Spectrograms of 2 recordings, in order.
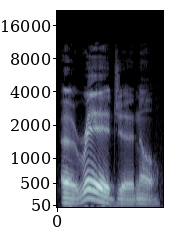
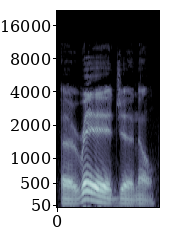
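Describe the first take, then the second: First: The first vowel is a reduced schwa. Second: The same.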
